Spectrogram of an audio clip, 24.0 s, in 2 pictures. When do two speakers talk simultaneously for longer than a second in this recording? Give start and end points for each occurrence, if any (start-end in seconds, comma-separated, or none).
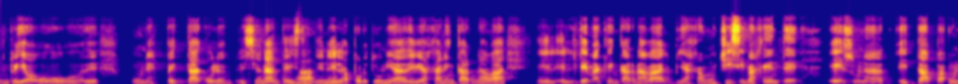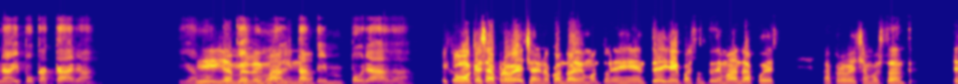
14.4-15.9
